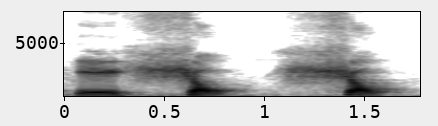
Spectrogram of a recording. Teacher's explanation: जिह्वा का मध्य भाग कहाँ स्पर्श करता है, तालु के स्पर्श करता है। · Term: तालव्य शय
